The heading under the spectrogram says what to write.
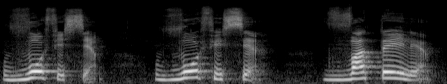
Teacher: If the next letter is vowel, I will pronounce it really like almost all together.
